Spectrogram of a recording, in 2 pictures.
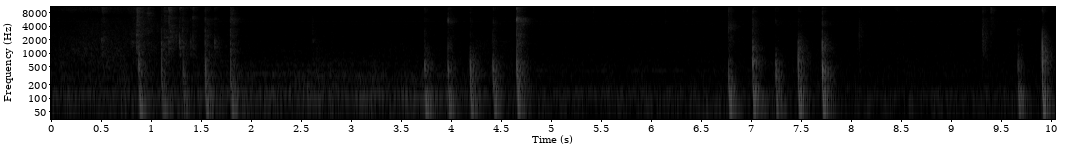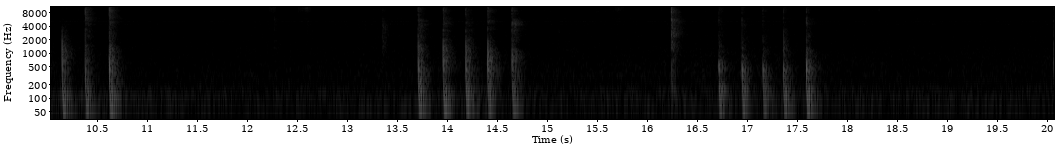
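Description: Repeated groups of two to four hollow, low taps from finger percussion over the back, with quiet pauses between: normal resonant lung percussion note.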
